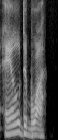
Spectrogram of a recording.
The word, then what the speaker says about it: ail des bois: ail des bois.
